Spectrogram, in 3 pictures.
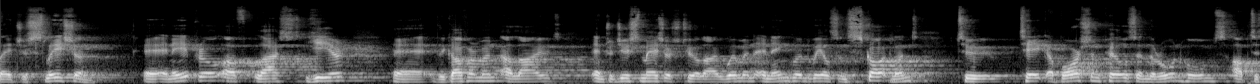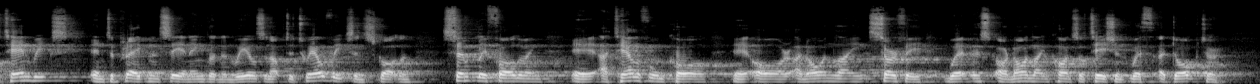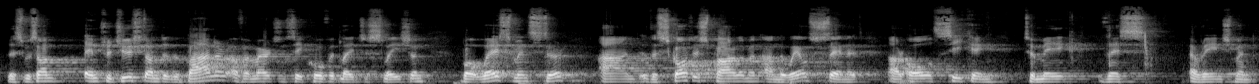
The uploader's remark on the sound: Our special afternoon meeting at Ballymacashon Congregational Church. This podcast was recorded live at that meeting.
